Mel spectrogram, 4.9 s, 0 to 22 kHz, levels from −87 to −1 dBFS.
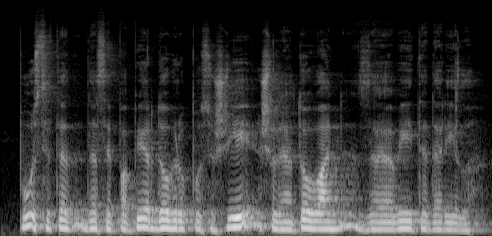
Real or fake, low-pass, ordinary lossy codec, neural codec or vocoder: real; 19.8 kHz; none; none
